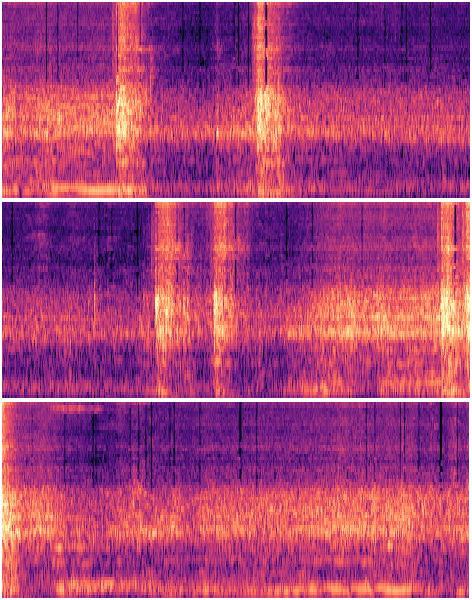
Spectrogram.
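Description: A car engine hums and revs as a vehicle drives along a road.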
